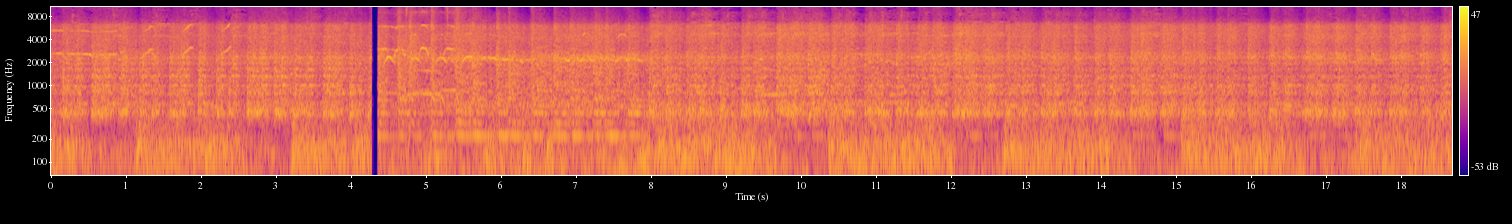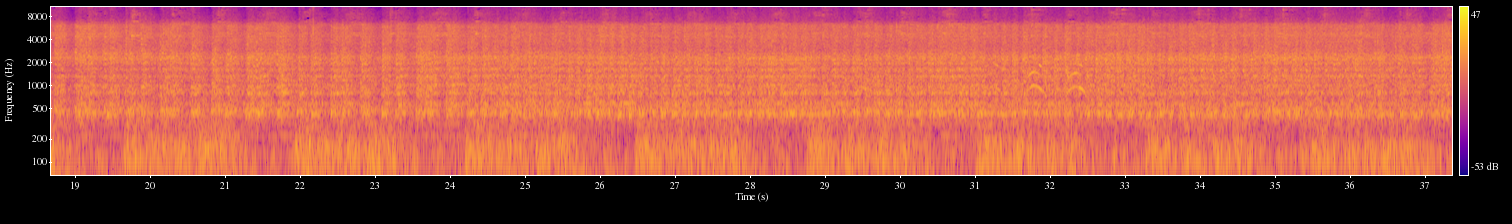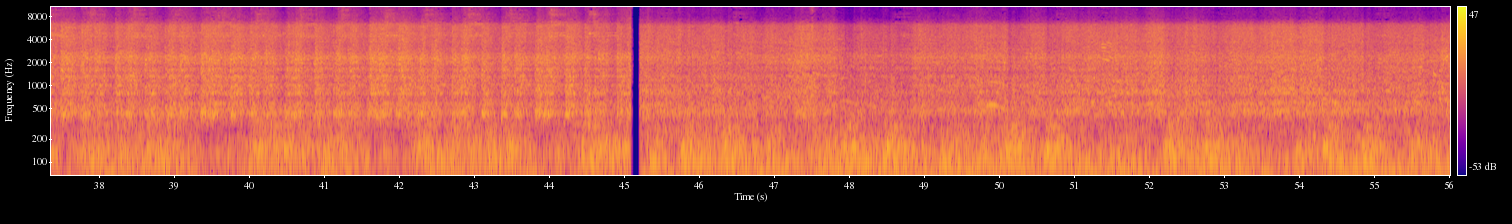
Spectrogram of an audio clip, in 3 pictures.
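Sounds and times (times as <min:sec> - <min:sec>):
small drums cracking rapidly: 0:00.0 - 0:04.3, 0:04.9 - 0:56.0
barrel drums beating fast rhythm: 0:00.0 - 0:56.0.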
